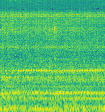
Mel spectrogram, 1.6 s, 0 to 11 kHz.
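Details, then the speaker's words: Percussion massage gun started and its power stepped up through levels 2 to 10 to high speed: a steady high-speed motor hum with a fixed buzzing tone. "तो चलिए अगर मैं जैसे machine को start कर दिया मैं पावर badhaunga 2345678910 तो यह हाई स्पीड में हो गई रोकना चाहूं तो नहीं रोक सकता है"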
